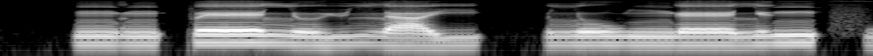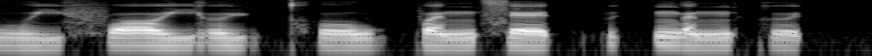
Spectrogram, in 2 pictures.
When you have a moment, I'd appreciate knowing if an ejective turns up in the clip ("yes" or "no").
no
